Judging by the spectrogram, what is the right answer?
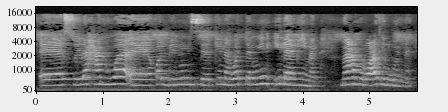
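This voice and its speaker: A woman's voice: sits high, steady tone, fast, echoey room. A young girl with an Egyptian accent explaining tajweed rules as a teacher, asking and answering her own questions. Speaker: Quran recitation teacher.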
